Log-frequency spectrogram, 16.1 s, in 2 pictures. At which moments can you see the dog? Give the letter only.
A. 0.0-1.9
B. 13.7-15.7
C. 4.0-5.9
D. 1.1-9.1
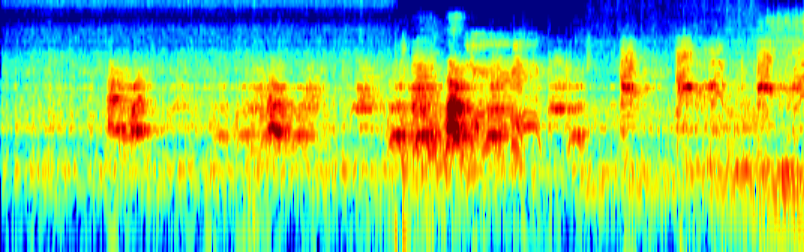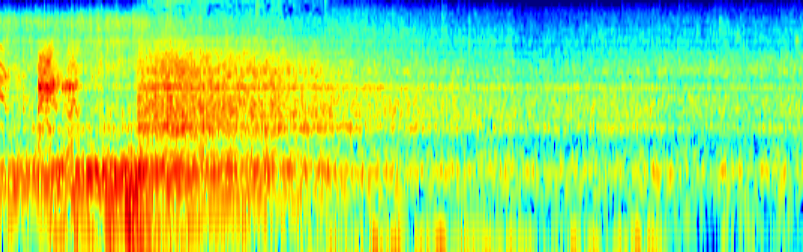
D.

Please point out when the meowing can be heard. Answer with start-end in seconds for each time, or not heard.
not heard.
